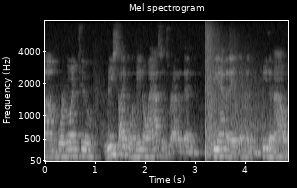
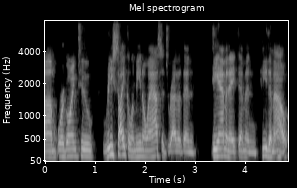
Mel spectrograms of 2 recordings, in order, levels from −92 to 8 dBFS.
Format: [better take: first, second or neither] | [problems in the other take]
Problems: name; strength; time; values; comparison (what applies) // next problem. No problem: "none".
second | background sound (Fireworks); 15 dB below the speech // room echo; dies away in 1.2 s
